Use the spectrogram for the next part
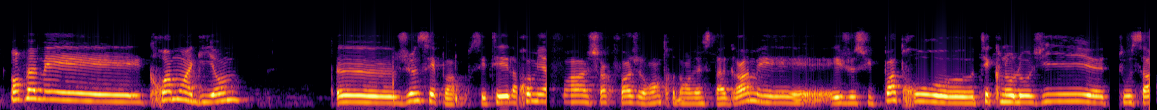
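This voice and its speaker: A woman's voice: medium pitch, warm tone, dull audio. A non-native French-speaking woman with a foreign accent, talking casually and from the heart, searching for her words. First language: not French. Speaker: member of an online group. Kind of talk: casual heartfelt group talk.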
